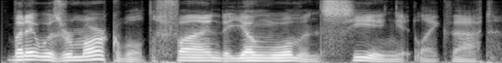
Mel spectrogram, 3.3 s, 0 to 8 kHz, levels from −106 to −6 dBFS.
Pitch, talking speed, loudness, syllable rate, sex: 120 Hz, 235 wpm, -16 LUFS, 5.2 syllables/s, male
